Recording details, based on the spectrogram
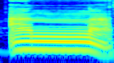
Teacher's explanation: Cara bacanya nun yang pertama ini langsung menyatu ke huruf yang nomor dua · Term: idgham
